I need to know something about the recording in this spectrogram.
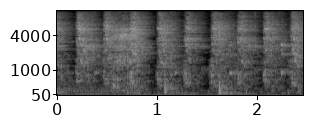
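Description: Plastic hand pump drawing air out of a vacuum storage bag of clothes. Each stroke gives a rhythmic hiss, about two strokes a second.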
